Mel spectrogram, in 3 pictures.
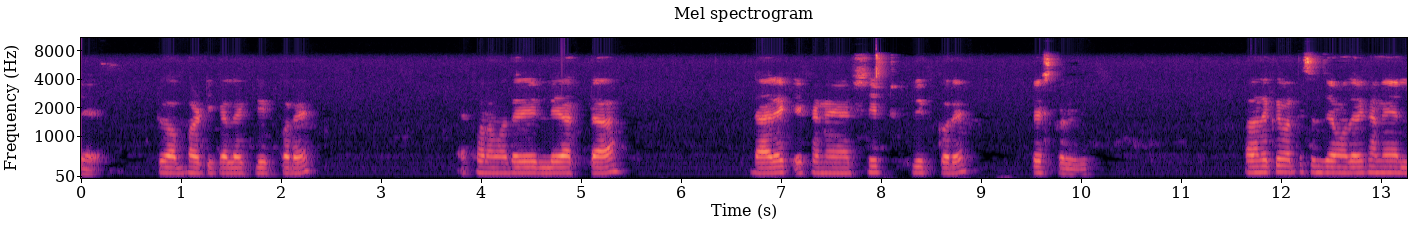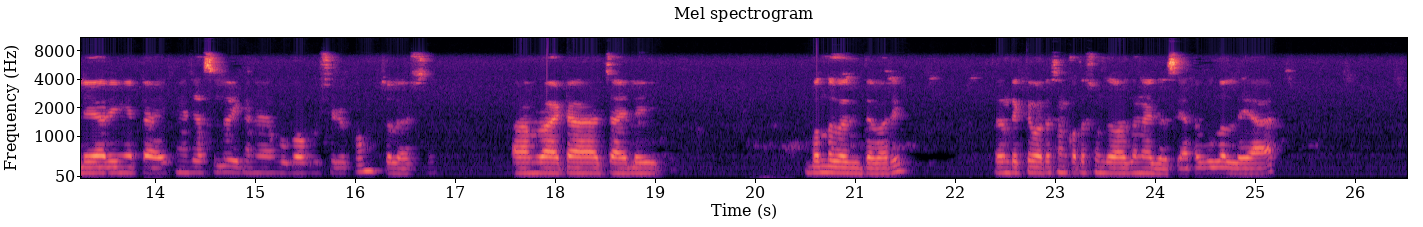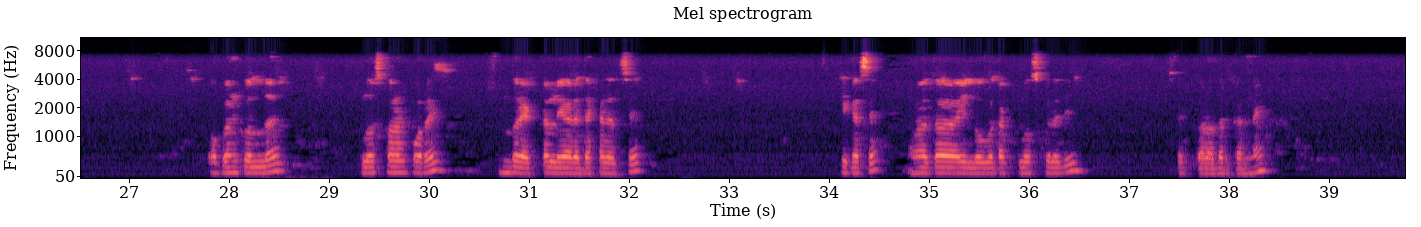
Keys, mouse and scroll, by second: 1.2 click, 7.9 click, 8.6 shift+click, 18.8-24.0 drag, 24.9 click, 28.4 click, 35.6 click, 37.6 click.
